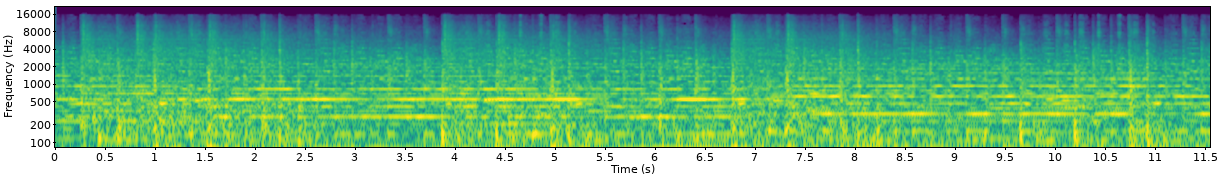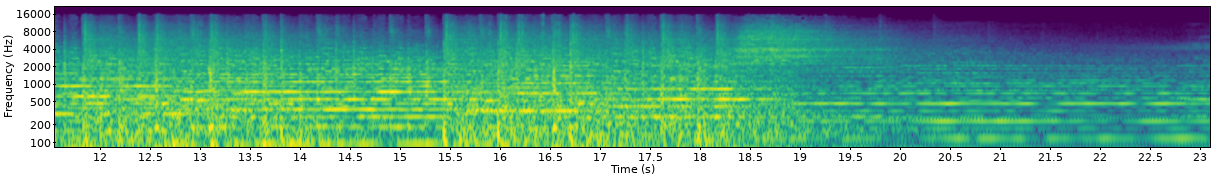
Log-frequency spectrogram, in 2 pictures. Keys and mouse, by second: 2.0 shift+a, 4.1 shift+a, 6.6-14.8 drag, 15.0 middle click, 20.6 KP_5.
